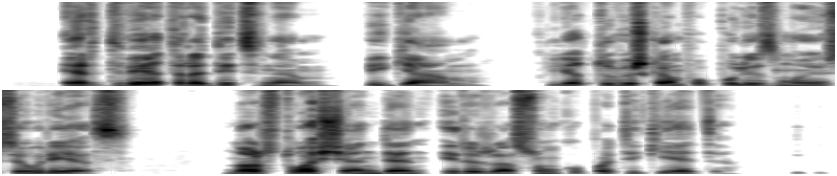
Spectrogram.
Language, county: Lithuanian, Vilnius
